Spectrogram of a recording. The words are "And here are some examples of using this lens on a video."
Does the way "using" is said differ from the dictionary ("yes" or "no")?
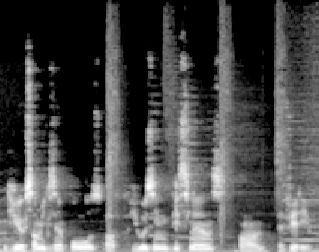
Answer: no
